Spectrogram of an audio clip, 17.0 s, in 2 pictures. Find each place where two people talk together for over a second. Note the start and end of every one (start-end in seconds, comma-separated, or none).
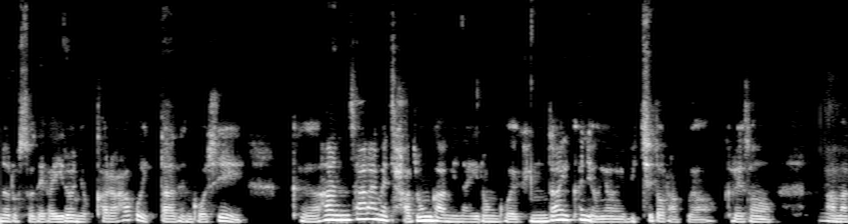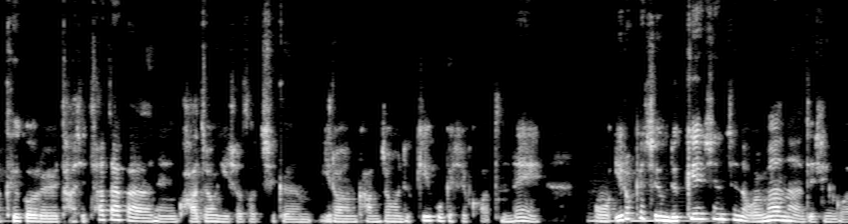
14.4-15.7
